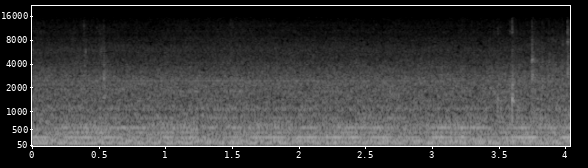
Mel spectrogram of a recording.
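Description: Steady electrical hum of running equipment with a constant low tone, and a faint click near the end.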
